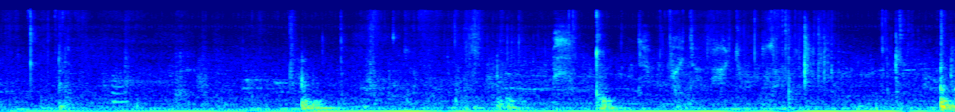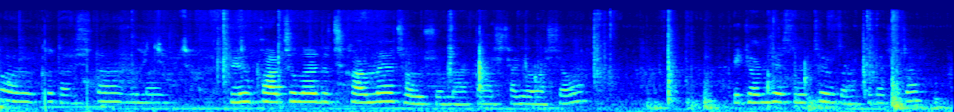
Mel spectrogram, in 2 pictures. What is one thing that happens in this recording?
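Cardboard taps and rustles against a table.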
